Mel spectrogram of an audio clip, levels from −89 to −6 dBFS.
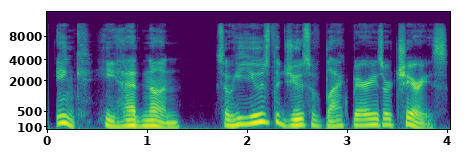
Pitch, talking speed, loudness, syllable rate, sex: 130 Hz, 195 wpm, -16 LUFS, 4.9 syllables/s, male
